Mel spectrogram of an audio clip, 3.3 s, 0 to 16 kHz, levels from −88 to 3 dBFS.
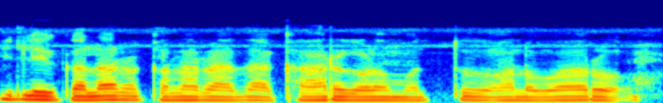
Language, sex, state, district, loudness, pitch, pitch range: Kannada, male, Karnataka, Koppal, -15 LUFS, 120 Hz, 115-125 Hz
